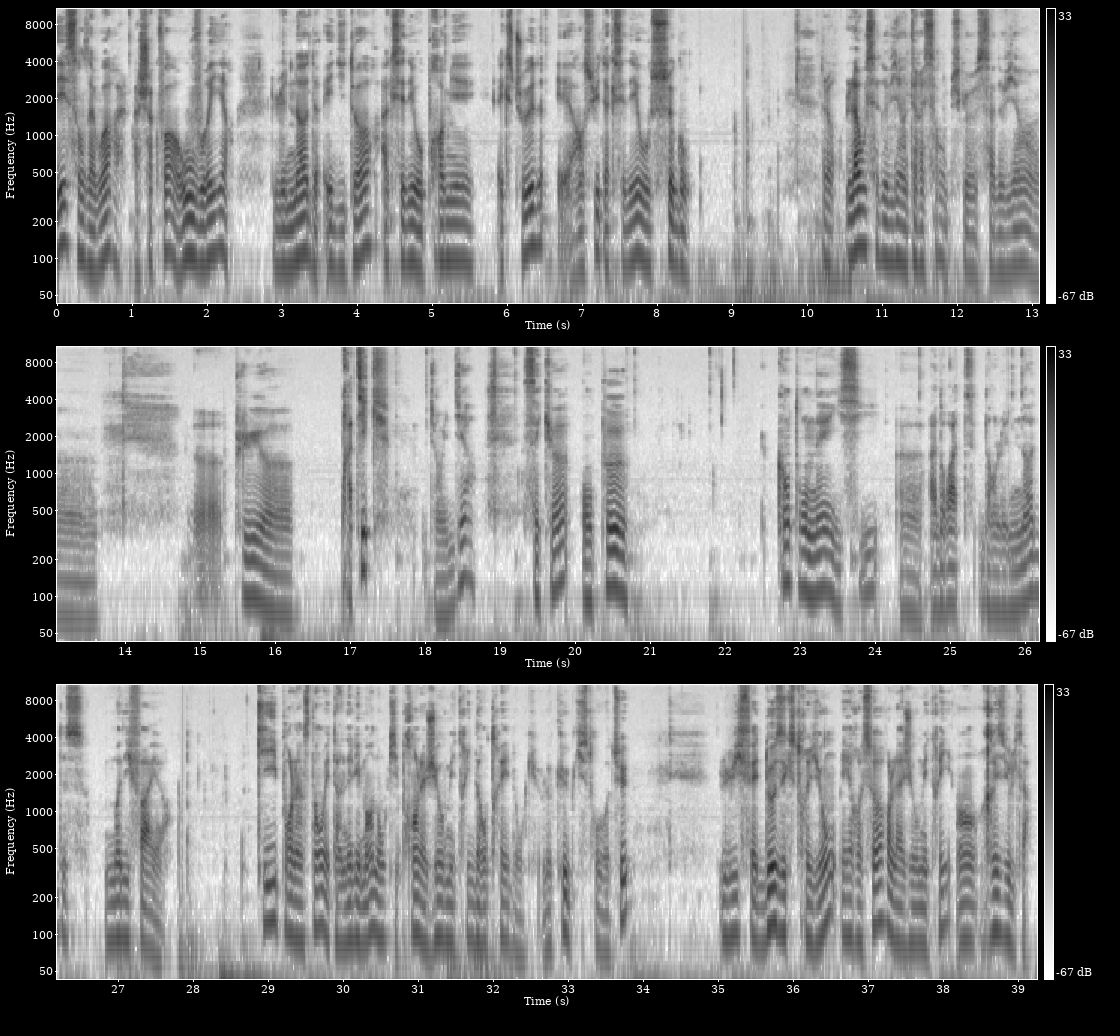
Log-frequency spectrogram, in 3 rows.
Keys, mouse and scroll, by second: 2.9-3.3 drag, 4.4 click, 6.4 click, 17.9-19.1 drag, 20.7-21.7 drag, 23.6 click, 25.7 click.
